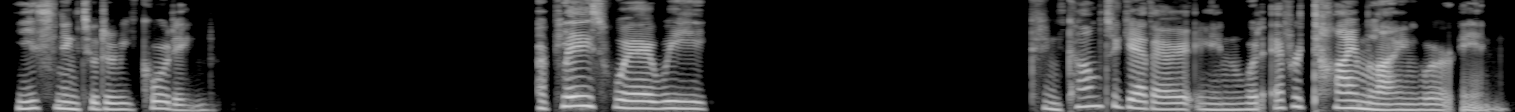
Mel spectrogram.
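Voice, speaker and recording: A woman leading a guided meditation in a soothing, unhurried way, often pausing in the middle of phrases. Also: lowish voice, clear, resonant tone, dry recording, clean studio sound.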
